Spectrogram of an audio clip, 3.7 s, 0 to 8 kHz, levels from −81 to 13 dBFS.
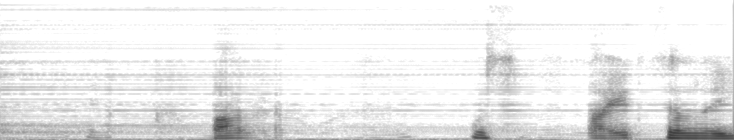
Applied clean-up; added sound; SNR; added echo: neural mask model DeepFilterNet 3.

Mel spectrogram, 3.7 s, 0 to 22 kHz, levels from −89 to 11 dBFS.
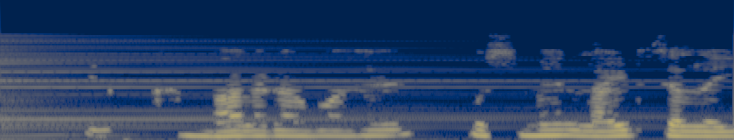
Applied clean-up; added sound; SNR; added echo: classical method spectral subtraction.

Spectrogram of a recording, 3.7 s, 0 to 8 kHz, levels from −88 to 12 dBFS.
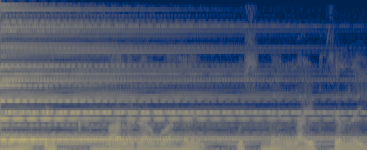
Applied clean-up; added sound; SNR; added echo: none; Crash cymbal; -4 dB; none.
